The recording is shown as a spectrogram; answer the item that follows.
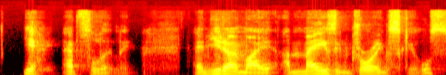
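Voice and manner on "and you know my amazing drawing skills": ordinary delivery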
